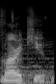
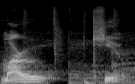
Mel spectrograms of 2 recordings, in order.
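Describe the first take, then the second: First: The name is said at a fast pace. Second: The name is said at a slower pace. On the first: The speaker calls it right. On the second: The speaker calls it wrong.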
